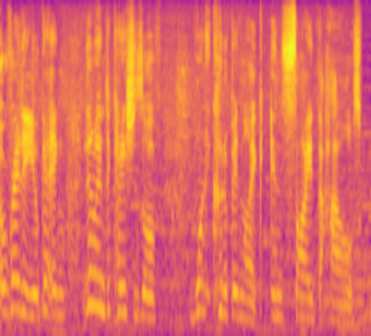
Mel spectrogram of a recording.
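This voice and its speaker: A woman speaks at a moderate pace with lively intonation. There is music in the background. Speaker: archaeologist and TV presenter. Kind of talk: TV documentary presenting.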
